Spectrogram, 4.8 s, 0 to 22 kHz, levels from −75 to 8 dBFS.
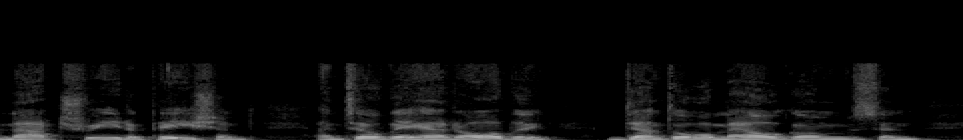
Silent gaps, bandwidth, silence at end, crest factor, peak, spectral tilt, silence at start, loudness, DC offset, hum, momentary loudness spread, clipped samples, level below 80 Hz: none; 12.5 kHz; 0.15 s; 14 dB; -12 dBFS; -7 dB/octave; 0 s; -28 LUFS; under 0.1%; none; 11 LU; under 0.1%; -72 dBFS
